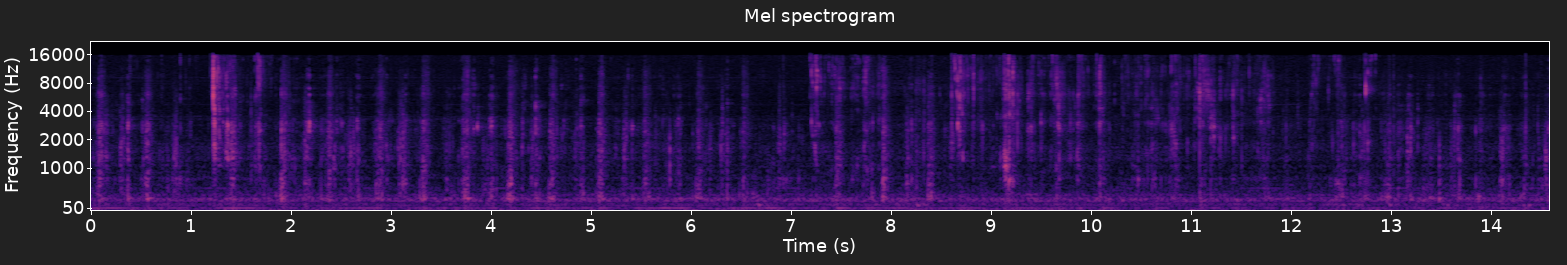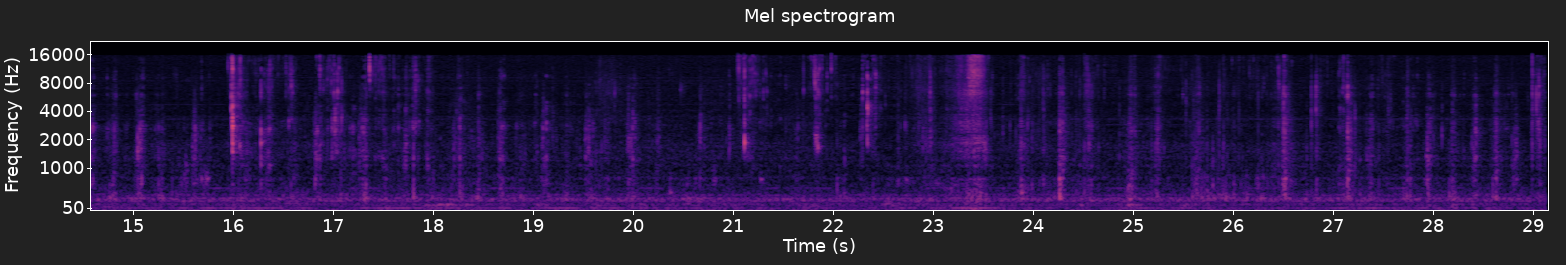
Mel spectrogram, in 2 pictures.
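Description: A person chewing and biting spicy napa cabbage kimchi and sausage, with irregular crisp crunches and mouth clicks coming in clusters.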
